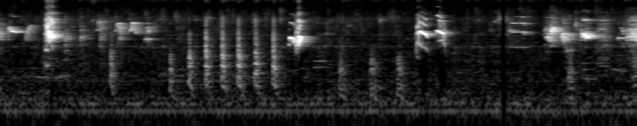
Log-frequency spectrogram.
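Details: Javan myna lure sound meant to make other mynas aggressive: harsh squawks, then a rhythmic run of dry clicks, followed by sharp high whistles and raspy chatter.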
